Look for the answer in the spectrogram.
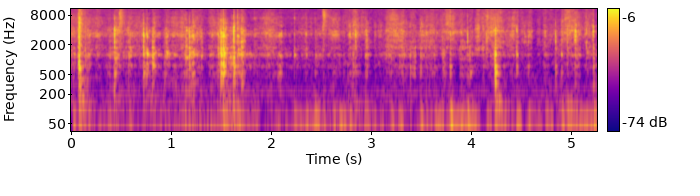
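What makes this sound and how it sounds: Fingertips and short nails rapidly tap and scratch the face of a life-size painted resin or plastic Halloween prop skull, working around the eye sockets and teeth. A quiet, continuous patter of soft taps and scratchy strokes is heard, with a few sharper knocks that give a brief hollow ring near 540 Hz. A faint steady low hum sits underneath from about two seconds on.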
